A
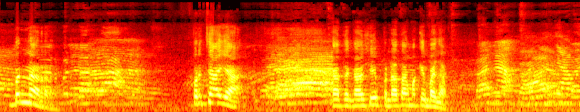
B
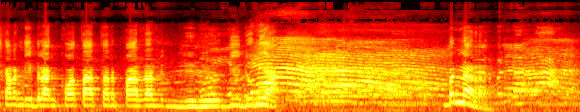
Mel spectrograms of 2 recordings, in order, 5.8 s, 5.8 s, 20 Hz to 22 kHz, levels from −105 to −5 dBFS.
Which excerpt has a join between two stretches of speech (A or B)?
A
